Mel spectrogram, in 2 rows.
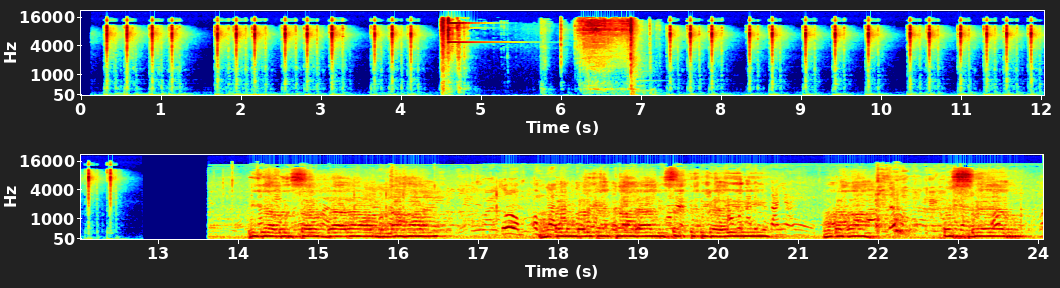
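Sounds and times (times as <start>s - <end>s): typewriter keys clacking: 0.3s - 5.0s, 5.8s - 12.6s
typewriter carriage return: 3.9s - 5.0s, 5.7s - 8.0s
typewriter bell ding: 4.5s - 5.9s.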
